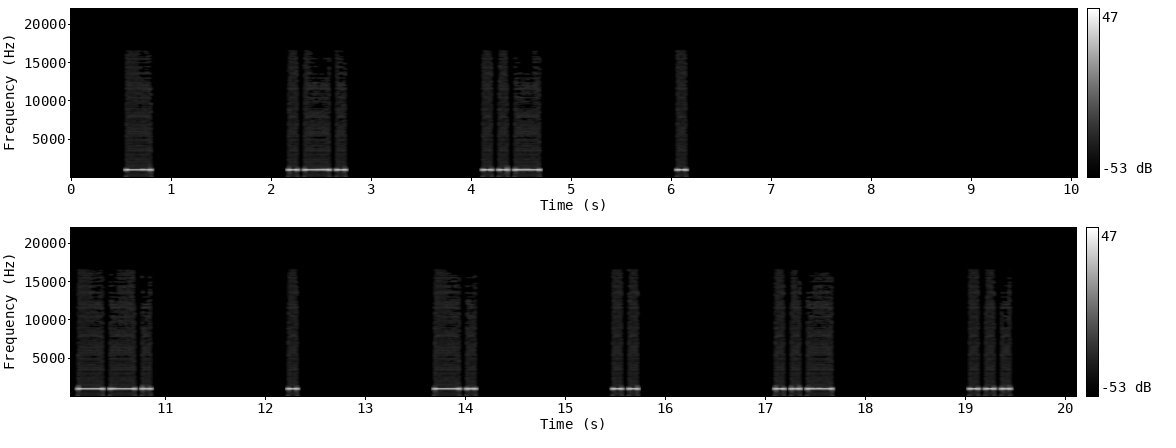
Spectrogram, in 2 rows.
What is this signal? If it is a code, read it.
Morse code, heard as a keyed tone, about 15 wpm, spaced as for 5 wpm, 1000 Hz. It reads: TRUE GENIUS
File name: qotdfiles / 5wpm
